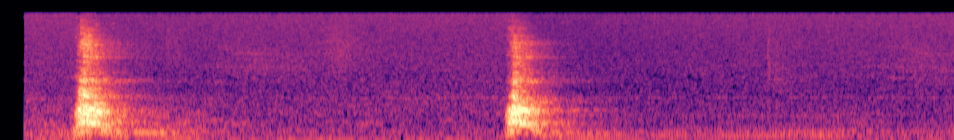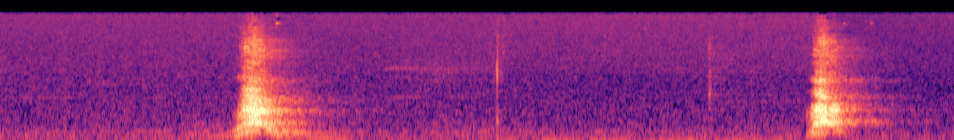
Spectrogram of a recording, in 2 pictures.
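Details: Dog barking: four single sharp barks spaced two to three seconds apart, each a short loud burst with a quick fade, in a quiet setting with a faint low hum between barks.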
